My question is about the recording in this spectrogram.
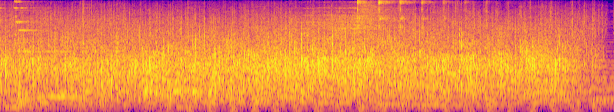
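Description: Sustained applause from a chamber full of lawmakers, steady throughout, with background music playing underneath.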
